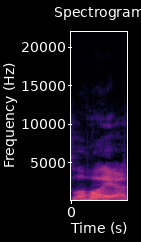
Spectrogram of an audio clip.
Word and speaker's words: La Jolla: Like saying La Jolla instead of La Jolla. So you would say, oh, it's pronounced La Jolla, so people know what you're talking about.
